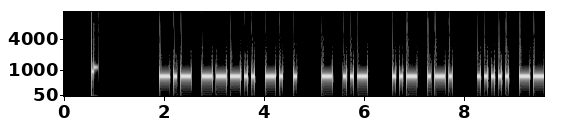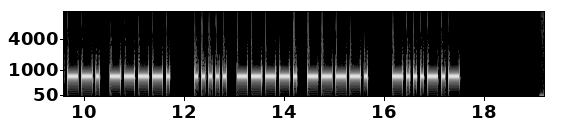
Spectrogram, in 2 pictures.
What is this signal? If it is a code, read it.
Morse code, heard as a keyed tone, about 17 wpm, 700 Hz. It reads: K8NE TU UR 599 599 <BK>
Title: SOTA QSO Practice 17wpm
